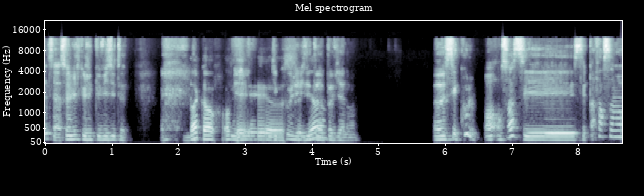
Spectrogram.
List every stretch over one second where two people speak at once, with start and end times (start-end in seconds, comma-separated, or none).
2.8-4.3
